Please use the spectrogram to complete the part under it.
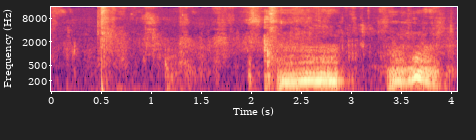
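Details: Australian Cattle Dog puppies, blue heelers born in May, playing together in a pen; two low, steady growls of under a second each, with scattered thumps and rustling of play.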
